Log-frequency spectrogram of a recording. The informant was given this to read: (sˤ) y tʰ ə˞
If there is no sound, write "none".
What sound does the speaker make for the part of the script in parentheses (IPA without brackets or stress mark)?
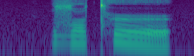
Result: zˤ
